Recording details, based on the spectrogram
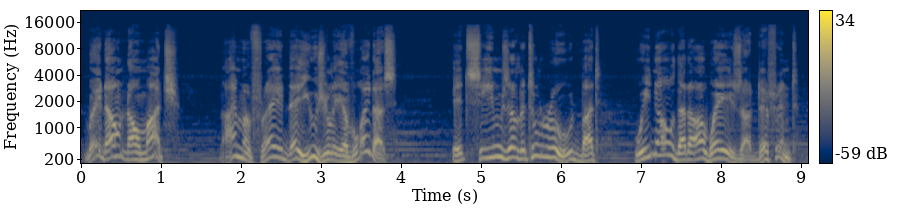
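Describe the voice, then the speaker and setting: Weirdly eager alien villager, high swoopy voice, slow and soothing. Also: male voice, big pitch swings, faint music behind, exaggerated voice. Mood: friendly, curious. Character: friendly alien villager, curious, overly welcoming. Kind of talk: video game voice acting.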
